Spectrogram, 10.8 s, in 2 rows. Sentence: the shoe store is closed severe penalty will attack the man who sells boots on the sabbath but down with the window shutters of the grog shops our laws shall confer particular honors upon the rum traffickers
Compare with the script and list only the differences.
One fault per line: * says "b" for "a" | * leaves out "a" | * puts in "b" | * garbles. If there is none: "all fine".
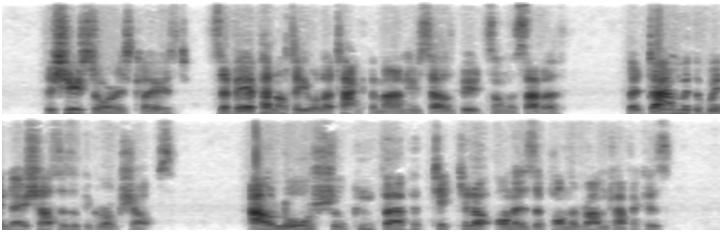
all fine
